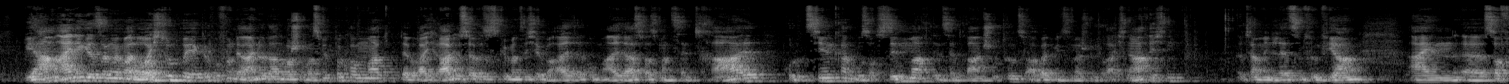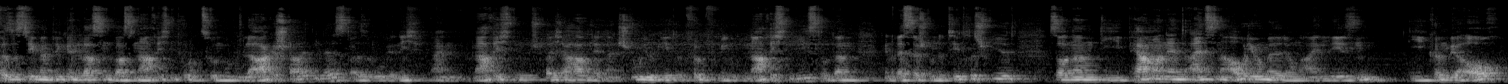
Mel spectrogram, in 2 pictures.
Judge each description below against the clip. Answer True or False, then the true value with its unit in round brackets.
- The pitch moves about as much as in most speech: False (7.1 semitones)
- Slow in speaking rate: False (200 wpm)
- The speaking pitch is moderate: False (115 Hz)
